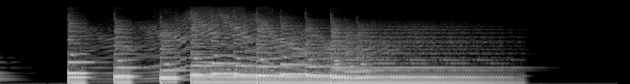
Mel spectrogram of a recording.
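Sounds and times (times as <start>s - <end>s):
game over jingle: 0.7s - 5.4s.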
